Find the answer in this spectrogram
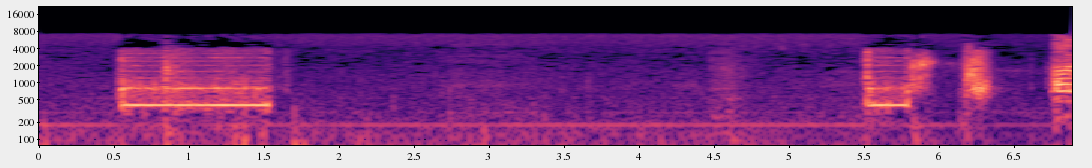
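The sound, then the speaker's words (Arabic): A landline phone call from Saudi Arabia to a number in Rafah rings out: one clear, steady electronic ring tone lasting about a second, a long pause, then another ring cut short by a few brief bursts of sound. “أي هذا قاعد يرن بس ما أدري عاد الصوت واضح عند المشاهدين ولا لا؟”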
